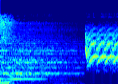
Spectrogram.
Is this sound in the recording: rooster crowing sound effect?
no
